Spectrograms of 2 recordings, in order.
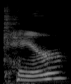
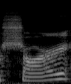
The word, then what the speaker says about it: Char: name they're like cuz they want to pronounce it care or char and I I tell them it's char like Charmander. So that's actually what I tell everybody.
